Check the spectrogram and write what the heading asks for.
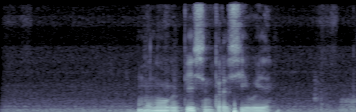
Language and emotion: Russian, neutral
